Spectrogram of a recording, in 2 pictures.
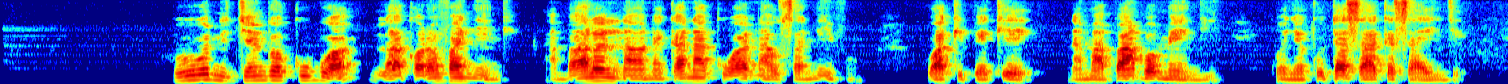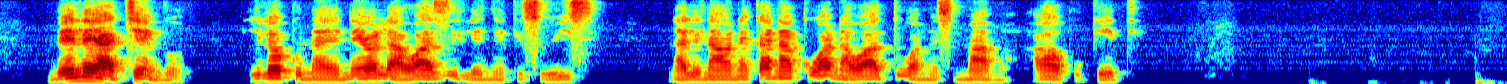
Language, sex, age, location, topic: Swahili, male, 36-49, Nairobi, finance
